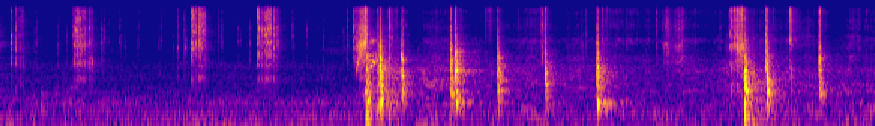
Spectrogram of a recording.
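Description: Small plastic clicks as Beyblade Burst tops are fitted to their launchers, then about five seconds in a launch sends Nightmare Longinus and another top into a plastic stadium. The spinning tops clash with sharp plastic clacks, several times over the following seconds.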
